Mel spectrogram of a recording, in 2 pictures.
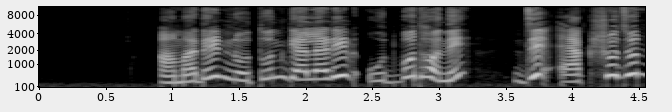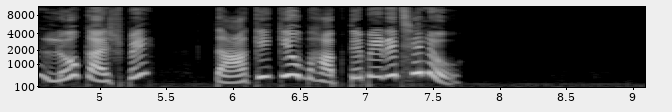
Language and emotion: Bengali, surprised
